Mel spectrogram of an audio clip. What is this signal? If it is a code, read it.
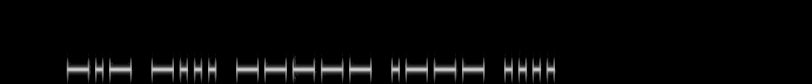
Morse code, heard as a keyed tone, about 17 wpm, 700 Hz. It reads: KB0JH
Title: USA Call Signs - 5 Characters - Repeated 3x - 17wpm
